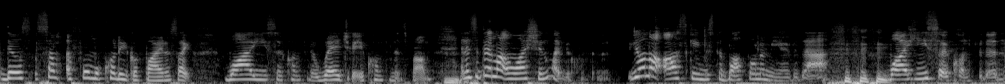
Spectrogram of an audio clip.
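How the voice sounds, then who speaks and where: Against noticeable background noise, a woman talks very fast at a fairly high pitch, swinging her pitch very widely. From Somalia, raised partly in the Netherlands and London. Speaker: journalist. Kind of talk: podcast interview answer.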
